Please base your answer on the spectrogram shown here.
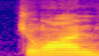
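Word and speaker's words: Jauan: healthy Devon Smith tonight Jawan Jennings or Tilman no one ask Jawan by the way in the chat today nobody everyone's just calling him Juan do do you do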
